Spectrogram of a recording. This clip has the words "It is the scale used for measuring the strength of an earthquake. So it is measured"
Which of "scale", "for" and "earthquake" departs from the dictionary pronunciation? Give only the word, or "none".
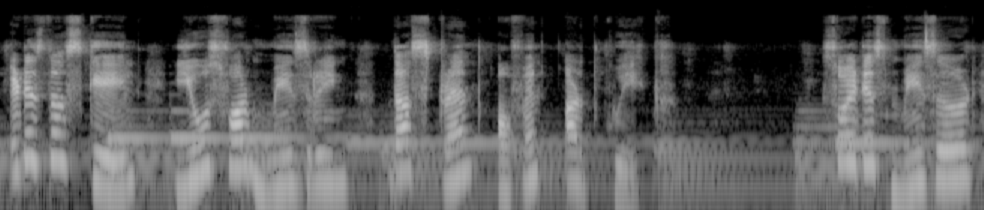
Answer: earthquake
